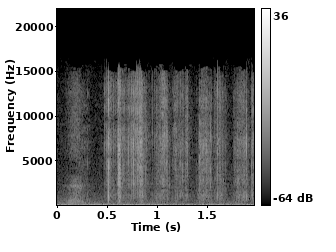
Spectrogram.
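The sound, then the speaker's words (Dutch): Kitchen scissors cutting through bread: a few quiet, crisp snips and crunches in quick succession. “Ik heb brood. Normaal knip ik hem boven de pan, maar voor de video doe ik even zo, anders kan je niet meekijken.”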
